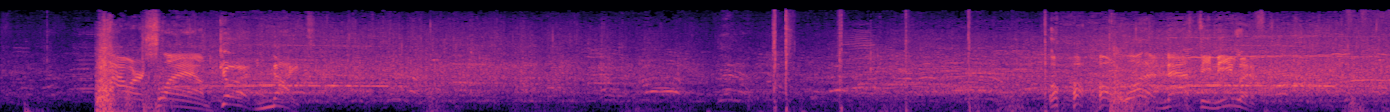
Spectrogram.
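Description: A large crowd cheers and roars in a big arena.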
